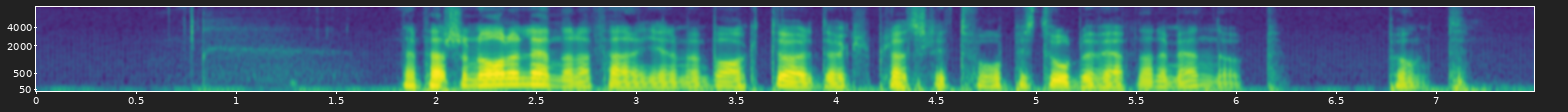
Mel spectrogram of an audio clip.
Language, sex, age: Swedish, male, 42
